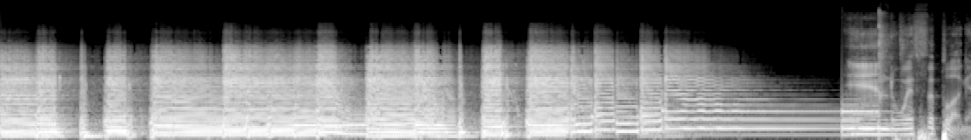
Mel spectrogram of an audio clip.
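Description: An electric guitar plays through a distortion pedal with an impulse response and reverb added. Loud chords and riffs ring out, and the final chord sustains and decays into a reverb tail before a short scratchy noise at the end.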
